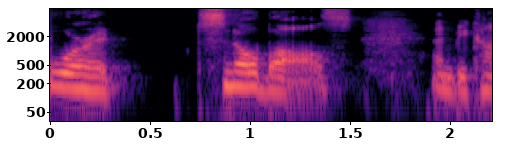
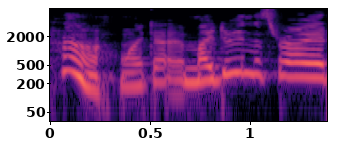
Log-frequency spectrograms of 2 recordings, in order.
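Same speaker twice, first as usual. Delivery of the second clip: higher-pitched unsure self-questioning; mock puzzlement; 9 semitones higher than usual. Meditation student wondering if they're doing it right, mildly puzzled. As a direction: wonder aloud like a doubtful beginner. Voicing an unsure app user.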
